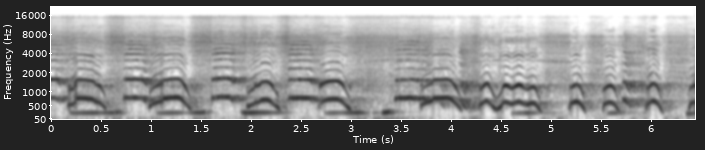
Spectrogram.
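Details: A siamang (Symphalangus syndactylus) gives a loud call of ringing whoops that arch up and down, with flat honking notes in between.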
